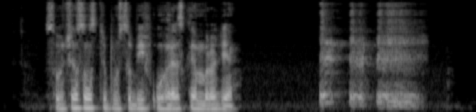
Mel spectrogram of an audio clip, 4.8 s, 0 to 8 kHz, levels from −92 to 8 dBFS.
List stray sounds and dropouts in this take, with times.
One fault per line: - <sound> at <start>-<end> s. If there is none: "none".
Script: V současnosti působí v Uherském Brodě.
- throat clearing at 3.2-4.3 s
